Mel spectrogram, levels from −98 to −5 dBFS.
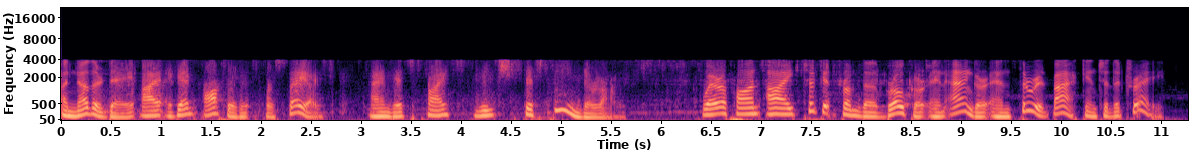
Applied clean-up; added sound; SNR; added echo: neural separator model SepFormer DNS4.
